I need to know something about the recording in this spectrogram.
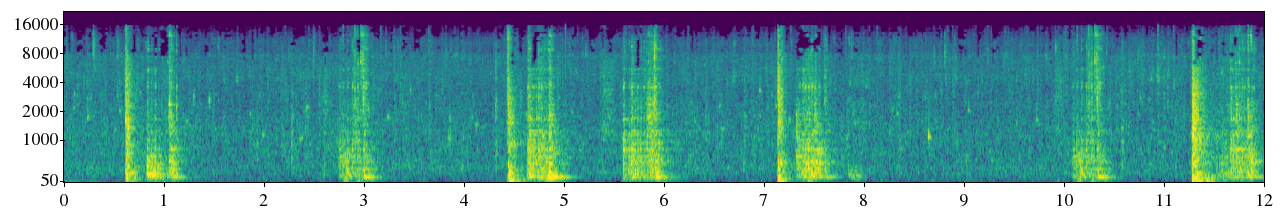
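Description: Metal weights clink onto the pans of a balance scale.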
